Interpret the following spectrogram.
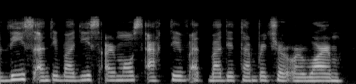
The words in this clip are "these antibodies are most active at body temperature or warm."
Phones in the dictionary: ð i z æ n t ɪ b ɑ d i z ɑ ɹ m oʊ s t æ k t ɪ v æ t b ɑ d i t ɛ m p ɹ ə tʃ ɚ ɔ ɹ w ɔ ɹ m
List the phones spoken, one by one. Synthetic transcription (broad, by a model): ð i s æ n t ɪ b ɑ d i s ɑ ɹ m oʊ s t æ k t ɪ v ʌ t b ɑ d i t ɛ m p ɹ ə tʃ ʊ ɔ ɹ w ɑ ɹ m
